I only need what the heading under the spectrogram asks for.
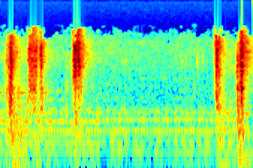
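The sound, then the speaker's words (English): The front door of a house opens at night with a few sharp clunks and rattles, a pause, then two more knocks as people let themselves in, over a low steady hum. No one speaks. “Driving up to his house in the dark. Letting ourselves in.”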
